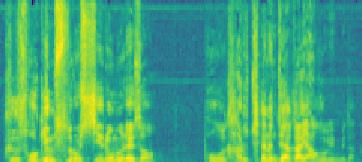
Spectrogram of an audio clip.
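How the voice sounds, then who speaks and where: Male pastor, sermon delivery, fairly high pitch, very lively intonation, keeps putting questions to the congregation and answering them. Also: fairly quick. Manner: acts out quoted voices in a raised voice.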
